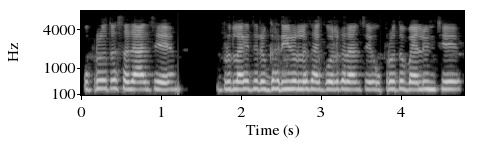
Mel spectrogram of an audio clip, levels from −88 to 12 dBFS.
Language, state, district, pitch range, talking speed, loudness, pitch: Surjapuri, Bihar, Kishanganj, 260-275 Hz, 165 wpm, -14 LUFS, 265 Hz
